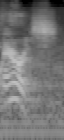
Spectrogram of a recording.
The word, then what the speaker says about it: Eris: In fact, you know what might really help us sell it is, oh, Eris. You don't pronounce the H, and that's not what Eris means.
